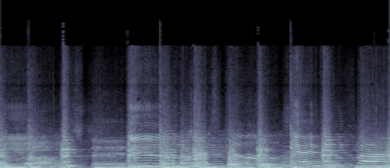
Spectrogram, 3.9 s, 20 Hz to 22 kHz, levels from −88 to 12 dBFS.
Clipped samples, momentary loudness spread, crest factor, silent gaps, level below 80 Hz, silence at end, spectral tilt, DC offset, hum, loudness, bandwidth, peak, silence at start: under 0.1%; 5 LU; 10 dB; none; -22 dBFS; 0 s; -5.5 dB/octave; under 0.1%; none; -13 LUFS; 15 kHz; -2 dBFS; 0 s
